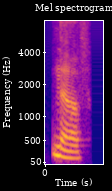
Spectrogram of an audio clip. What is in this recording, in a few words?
"nerve", Indian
